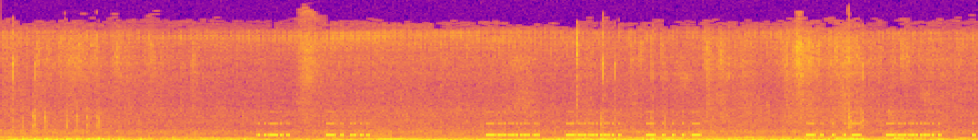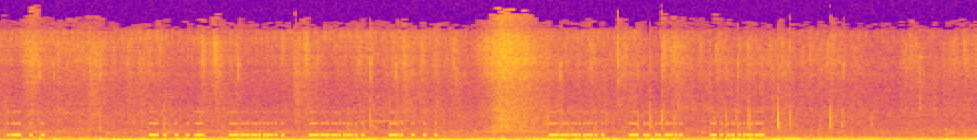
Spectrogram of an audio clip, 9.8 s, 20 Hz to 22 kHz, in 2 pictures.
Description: Hellschreiber (Feld-Hell, 122.5 baud), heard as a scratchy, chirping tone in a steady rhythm, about 900 Hz, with the noise inside a bus. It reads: IK BEN HET HEEL ERG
